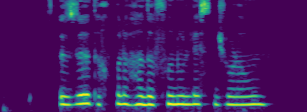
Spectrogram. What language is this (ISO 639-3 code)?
pus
